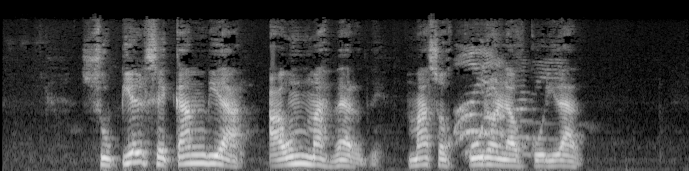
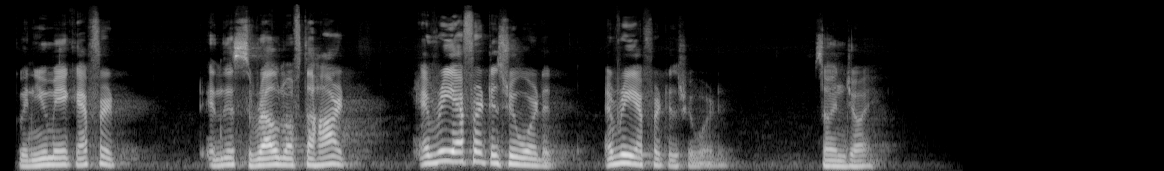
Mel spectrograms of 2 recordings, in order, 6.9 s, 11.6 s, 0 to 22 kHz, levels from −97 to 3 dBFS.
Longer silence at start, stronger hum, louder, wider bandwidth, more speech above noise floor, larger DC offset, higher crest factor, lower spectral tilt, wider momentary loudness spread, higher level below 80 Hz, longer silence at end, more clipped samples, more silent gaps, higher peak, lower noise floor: first, 0.85 s vs 0.2 s; neither; first, -16 LUFS vs -20 LUFS; second, 14.5 kHz vs 16.5 kHz; second, 46 dB vs 53 dB; neither; about the same, 16 dB vs 20 dB; about the same, -5 dB/octave vs -6 dB/octave; second, 9 LU vs 15 LU; first, -54 dBFS vs -64 dBFS; second, 1.05 s vs 2.9 s; neither; neither; about the same, -2 dBFS vs -2 dBFS; second, -61 dBFS vs -72 dBFS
